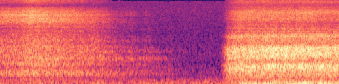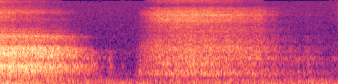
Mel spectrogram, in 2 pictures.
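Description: A person breathing slowly and deeply from the abdomen: three long breaths, a faint one, then a louder one about three and a half seconds in that lasts some three seconds, then another faint one.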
